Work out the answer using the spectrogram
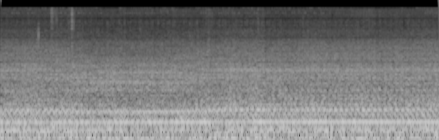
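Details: Car with roaring helicopter-like sound, louder in left turns: steady low roar at road speed, no clicking or grinding; persisted after front driver-side wheel bearing replacement, traced to tire with soft, dipped spot.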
